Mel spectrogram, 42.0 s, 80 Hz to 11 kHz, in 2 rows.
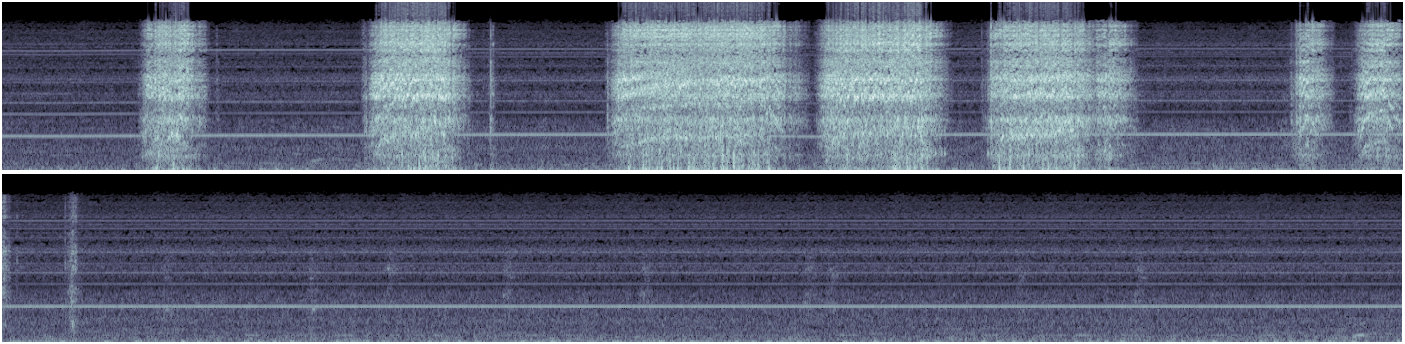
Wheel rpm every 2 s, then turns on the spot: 0, 40, 20, 80, 50, 140, 130, 60, 60, 10, 40, 0, 0, 0, 0, 0, 0, 0, 0, 0, 0.
none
